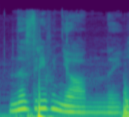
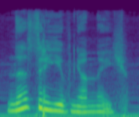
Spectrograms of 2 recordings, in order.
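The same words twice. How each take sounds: First: Slow незрівнянний, stressed on the suffix ЯН; наголос на суфіксі. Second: Slow незрівняний, stressed on РІВ before the suffix; наголос не на суфіксі. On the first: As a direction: stress the ЯН syllable in незрівнянний, with a long doubled н. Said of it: "знаходиться під наголосом". (наголос на ЯН у слові незрівнянний, подовжений н) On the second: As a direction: stress the РІВ syllable in незрівняний, with a single short н. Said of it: "наголос падає не на суфікс". (наголос на РІВ у слові незрівняний, один н) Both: Shown as a demonstration.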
